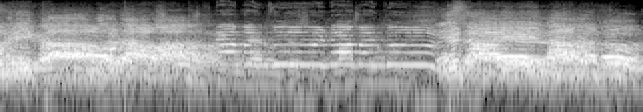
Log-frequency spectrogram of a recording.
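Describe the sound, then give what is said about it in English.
A protest crowd in Pakistan, gathered after a deadly bomb blast in Quetta to protest the ongoing violence in the country, shouts loudly and continuously, with a single strained, sustained voice rising above it midway before the mass of voices surges back in full. “After the deadly bomb blast in Quetta, people have once again gathered here to protest over the ongoing violence in the country.”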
